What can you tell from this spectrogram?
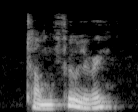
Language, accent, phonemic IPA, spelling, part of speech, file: English, Southern England, /ˌtɒmˈfuːlə.ɹi/, tomfoolery, noun, LL-Q1860 (eng)-tomfoolery.wav
- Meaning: 1. Foolish behaviour or speech 2. Jewellery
